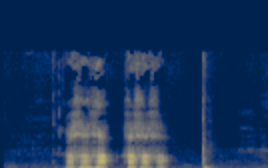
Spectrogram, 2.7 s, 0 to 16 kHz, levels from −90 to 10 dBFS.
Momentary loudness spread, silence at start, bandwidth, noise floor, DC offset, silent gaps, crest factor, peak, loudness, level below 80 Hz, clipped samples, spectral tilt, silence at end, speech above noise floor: 21 LU; 0.65 s; 11.5 kHz; -65 dBFS; under 0.1%; none; 22 dB; -2 dBFS; -22 LUFS; -52 dBFS; under 0.1%; -5.5 dB/octave; 0.55 s; 43 dB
